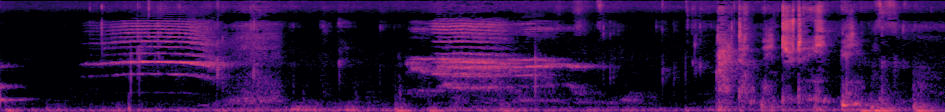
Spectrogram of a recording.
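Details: A baby goat, kept as a pet, calls out after losing sight of her owner indoors; two bursts of wavering, quavering bleats, with a woman talking softly to her and rustling movement nearby.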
